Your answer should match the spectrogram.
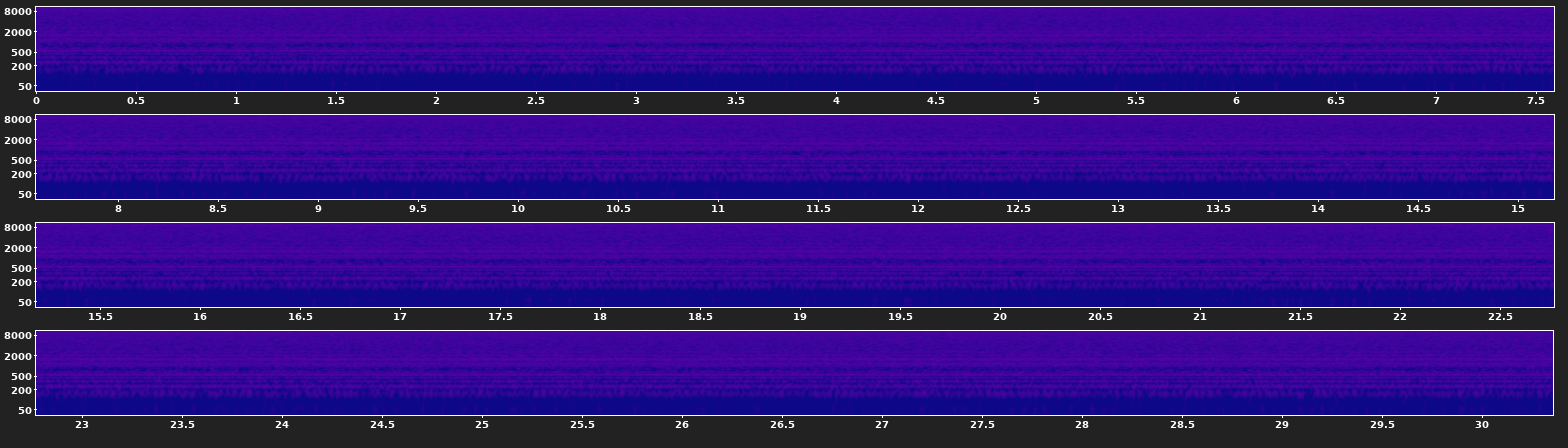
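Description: Near silence: a faint, steady electrical hum over light hiss.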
